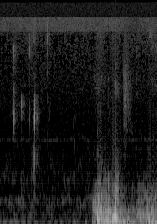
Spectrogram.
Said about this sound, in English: Let me get a little sip of water, y'all.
